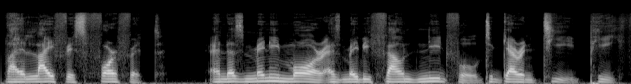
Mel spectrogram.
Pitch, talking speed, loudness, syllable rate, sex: 115 Hz, 150 wpm, -17 LUFS, 3.8 syllables/s, male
